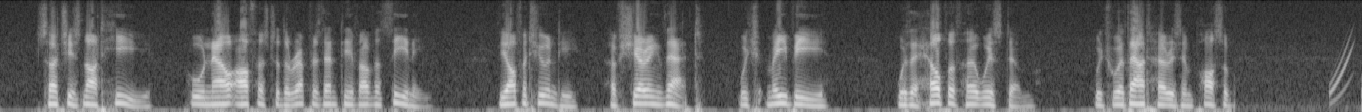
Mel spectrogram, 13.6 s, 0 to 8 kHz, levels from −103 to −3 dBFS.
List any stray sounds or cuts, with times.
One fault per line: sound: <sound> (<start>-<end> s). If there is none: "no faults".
sound: chirp (13.3-13.6 s)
